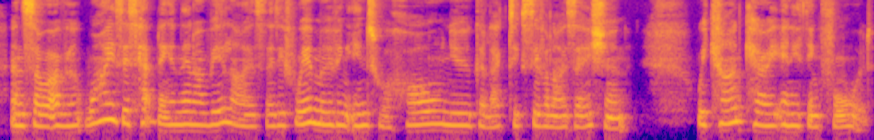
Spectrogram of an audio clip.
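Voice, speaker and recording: A woman's voice, somewhat breathy and fairly high in pitch. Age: 70s. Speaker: spiritual healer. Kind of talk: spiritual talk. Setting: online event.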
